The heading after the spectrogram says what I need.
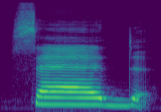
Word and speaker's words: said: Listen to the T at the end of set. Said it. Said. Said. It sounds like a D. And in fact, that's how we pronounce it. When there is a T surrounded by vowels, in American English, that T becomes a D.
